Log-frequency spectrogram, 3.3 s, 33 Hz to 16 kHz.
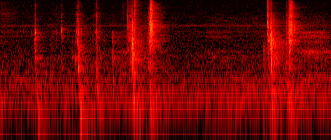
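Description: Sharp, irregular keystrokes on a Commodore 64 keyboard while starting a game, clustered in small bursts with short pauses between, close and fairly quiet, with no talking.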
